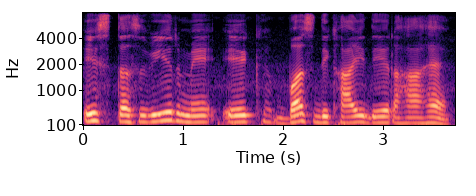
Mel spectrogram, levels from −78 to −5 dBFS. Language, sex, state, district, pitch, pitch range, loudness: Hindi, male, Manipur, Imphal West, 165 Hz, 150-175 Hz, -18 LUFS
